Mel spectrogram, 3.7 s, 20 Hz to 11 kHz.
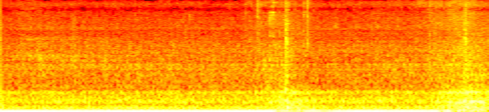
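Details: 2005 LLY Duramax V8 diesel regular cab, 168,000 miles, after faulty FICM repaired and fuel system primed: deep, steady rumble with even beat and no knocking or misfire, idling smoothly.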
